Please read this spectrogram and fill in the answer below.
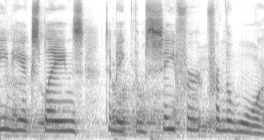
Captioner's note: speaking Foreign Language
